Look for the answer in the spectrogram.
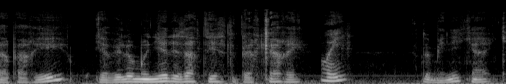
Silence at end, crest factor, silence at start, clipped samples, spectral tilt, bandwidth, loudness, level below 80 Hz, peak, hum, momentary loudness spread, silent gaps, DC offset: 0 s; 22 dB; 0 s; under 0.1%; -7 dB/octave; 13.5 kHz; -26 LUFS; -50 dBFS; -4 dBFS; none; 14 LU; none; under 0.1%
